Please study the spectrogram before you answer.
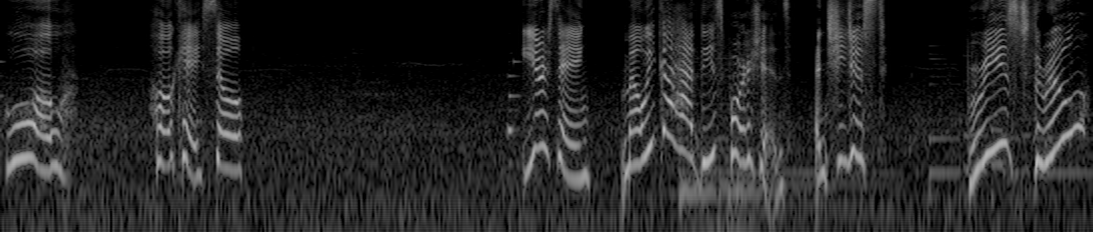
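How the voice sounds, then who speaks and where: A woman's voice: very high-pitched, big pitch swings, slow pace, a bit bright, soft background music, full character voice. A woman voicing a tiny, dramatic, food-loving fairy companion who talks about herself in the third person, in a game cutscene. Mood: curious. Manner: third-person self-talk, whiny and theatrical.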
